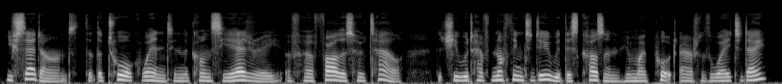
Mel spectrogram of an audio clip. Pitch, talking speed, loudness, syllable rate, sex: 170 Hz, 255 wpm, -20 LUFS, 5.5 syllables/s, female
